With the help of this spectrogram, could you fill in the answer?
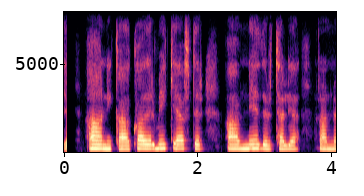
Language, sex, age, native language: Icelandic, female, 18-19, Icelandic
